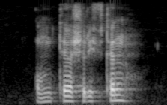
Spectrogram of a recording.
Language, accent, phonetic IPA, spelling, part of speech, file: German, Austria, [ˈʊntɐʃʁɪftn̩], Unterschriften, noun, De-at-Unterschriften.ogg
- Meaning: plural of Unterschrift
